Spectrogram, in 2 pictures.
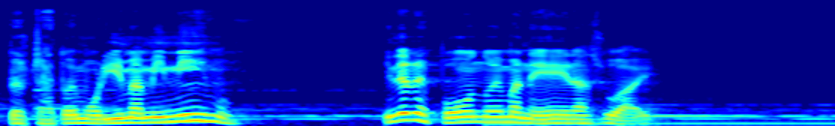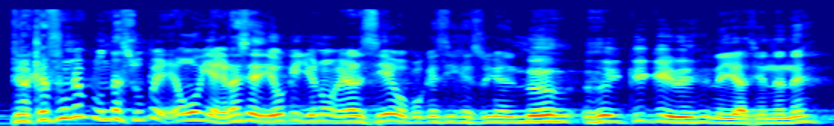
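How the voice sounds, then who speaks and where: Man, high-pitched pastor, emphatic ironic sermon, long hall reverb. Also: big pitch swings, a little fast. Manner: emphatic preaching with wry irony and asides to the congregation. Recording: live church hall with long reverb, faint music.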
